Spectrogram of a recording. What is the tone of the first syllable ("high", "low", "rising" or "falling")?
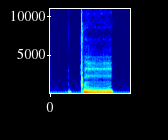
low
